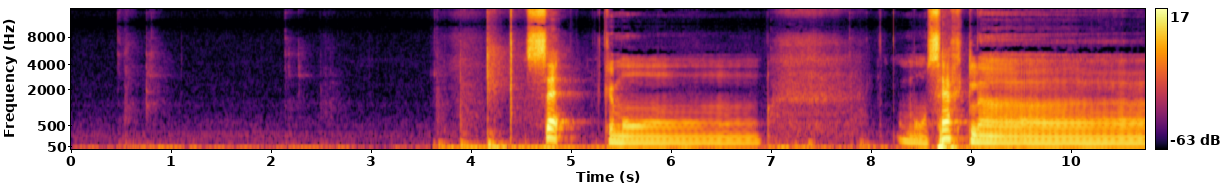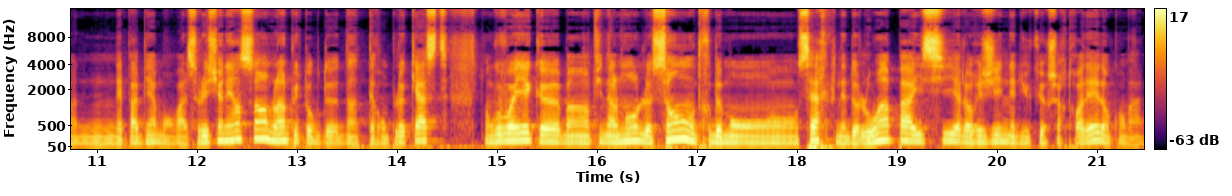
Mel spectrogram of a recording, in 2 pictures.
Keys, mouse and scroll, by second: 0.8 middle click, 2.5-4.0 scroll down 4, 4.1 KP_1, 4.7 scroll up 3, 6.6-7.3 scroll up 1, 7.4 shift+middle click, 11.3 shift+middle click, 12.7-14.1 scroll down 1, 14.1-14.5 scroll up 1, 14.7 middle click, 16.2 KP_1, 19.4 scroll up 1.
